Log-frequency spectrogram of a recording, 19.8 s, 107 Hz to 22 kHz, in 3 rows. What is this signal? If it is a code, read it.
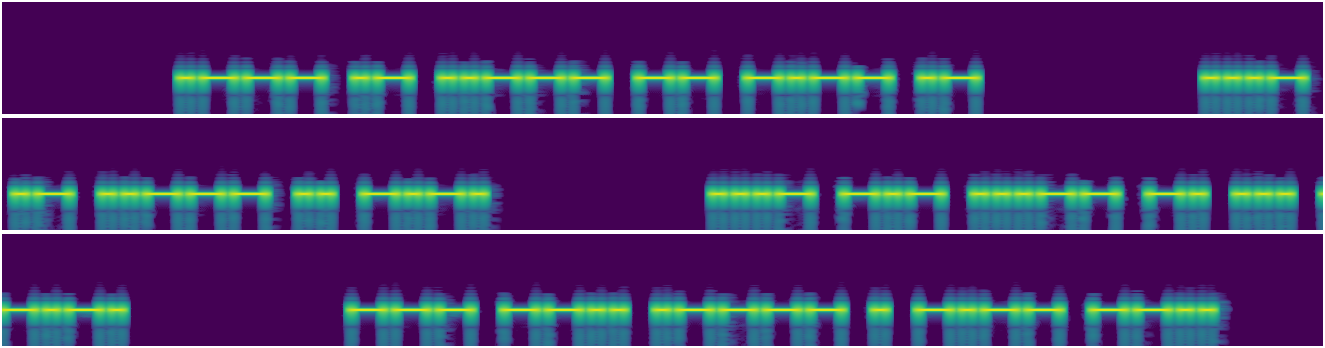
Morse code, heard as a keyed tone, about 22 wpm, 600 Hz. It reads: JA2MYA VA2IC VK3NSC OZ1EYZ
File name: Callsigns-22wpm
